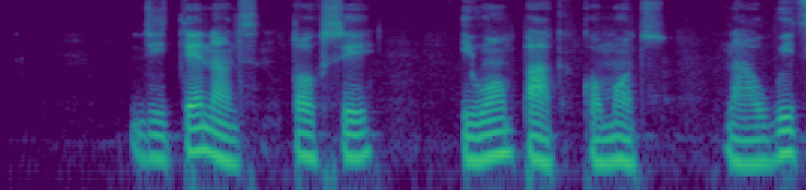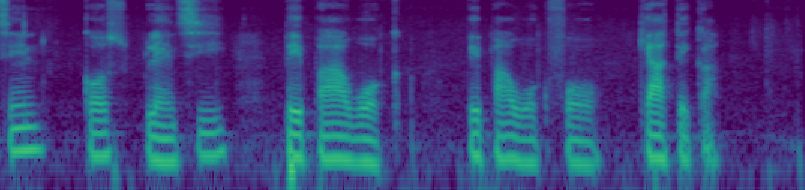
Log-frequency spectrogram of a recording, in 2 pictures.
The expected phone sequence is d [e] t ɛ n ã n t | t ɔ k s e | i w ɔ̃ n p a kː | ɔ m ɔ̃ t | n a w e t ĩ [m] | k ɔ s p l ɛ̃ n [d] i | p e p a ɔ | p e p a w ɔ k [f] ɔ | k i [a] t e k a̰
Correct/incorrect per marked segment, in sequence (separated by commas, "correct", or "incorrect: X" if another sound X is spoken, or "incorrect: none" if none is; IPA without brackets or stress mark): incorrect: i, incorrect: n, incorrect: t, correct, correct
